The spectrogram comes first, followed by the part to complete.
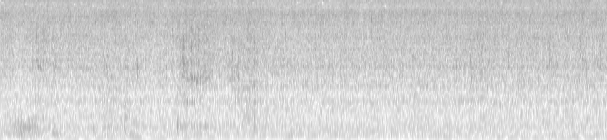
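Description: Beef keema with green chillies frying in oil in a pot: a steady sizzle, with a low steady hum underneath.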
